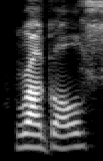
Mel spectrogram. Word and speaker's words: Ruggles: which is ruggles rhymes with snuggles smelled like snuggles dot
